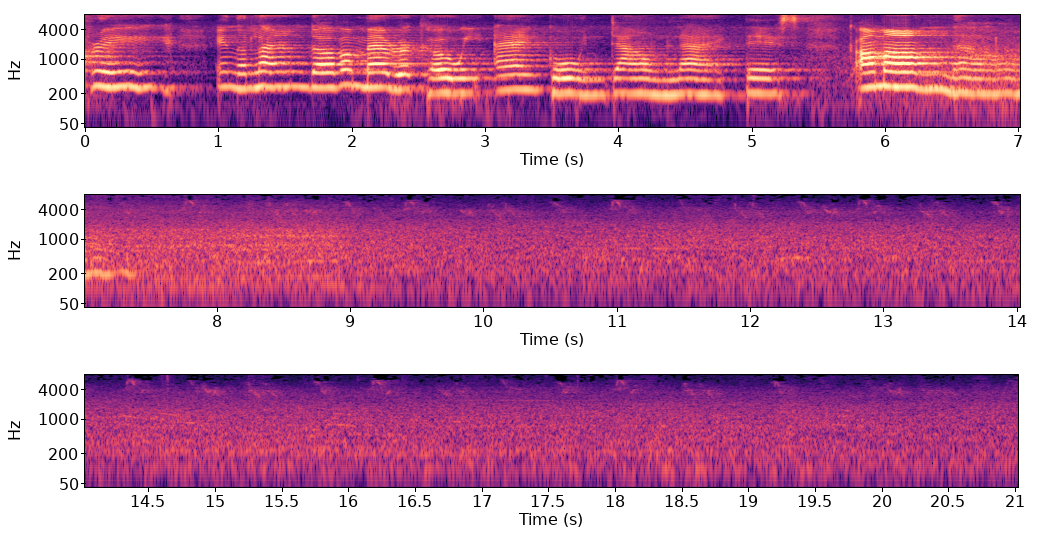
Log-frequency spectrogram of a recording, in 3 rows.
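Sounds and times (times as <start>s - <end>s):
faint street background noise: 0.0s - 21.0s
small birds chirping: 6.6s - 21.0s.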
